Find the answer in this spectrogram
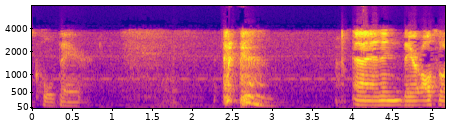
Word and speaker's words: Colbert: That's Colbert, Colbert, only it's pronounced Colbert.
